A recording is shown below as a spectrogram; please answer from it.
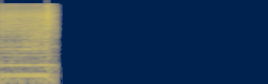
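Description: Glitch-style sound effect for an animated logo: a short hiss over a low hum that cuts off sharply about half a second in, then dead silence.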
